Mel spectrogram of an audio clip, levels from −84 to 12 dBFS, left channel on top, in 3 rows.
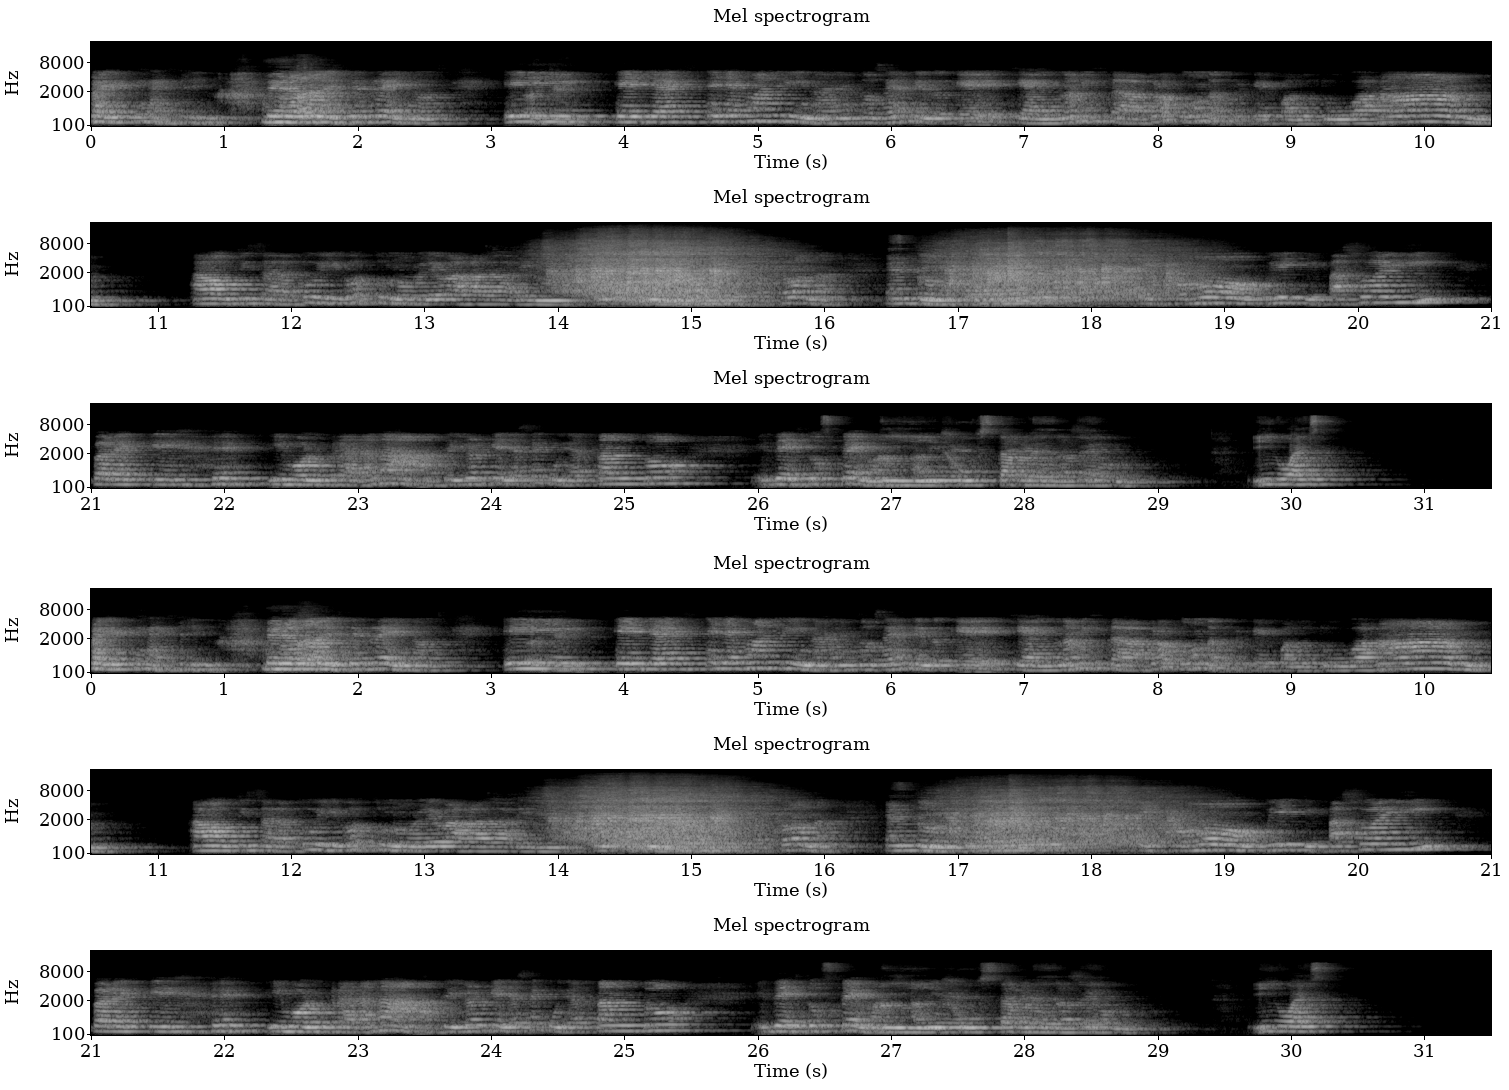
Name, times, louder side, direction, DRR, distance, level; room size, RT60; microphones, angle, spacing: voice 1, 0.0-10.6 11.2-16.1 16.5-17.7 18.3-20.6 21.0-27.5 27.8-27.9 28.2-28.8, right 1 dB, 55° right, -6 dB, 0.6 m, -29 dB
voice 2, 0.9-1.8 3.2-3.6 16.7-17.8 26.9-28.6 29.7-30.2, equal, 35° left, 0 dB, 0.4 m, -29 dB
Sliding door, 13.8-15.8 16.7-18.9, left 2 dB, 65° left, 0.7 m, -25 dB
2.1 x 2.0 x 3.5 m, 0.88 s
head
